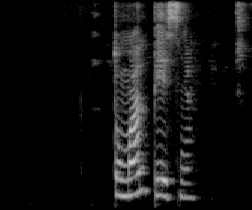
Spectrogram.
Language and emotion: Russian, neutral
